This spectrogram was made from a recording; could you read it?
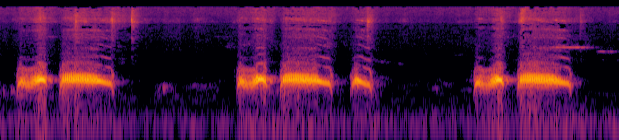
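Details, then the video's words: Spotted dove giving a clear, rich cooing song meant for luring birds. A short note is followed by a sustained rolling coo and sometimes a clipped final note, repeated three times at regular intervals of about two seconds. "Suara Burung Tekukur Merdu Jenih"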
